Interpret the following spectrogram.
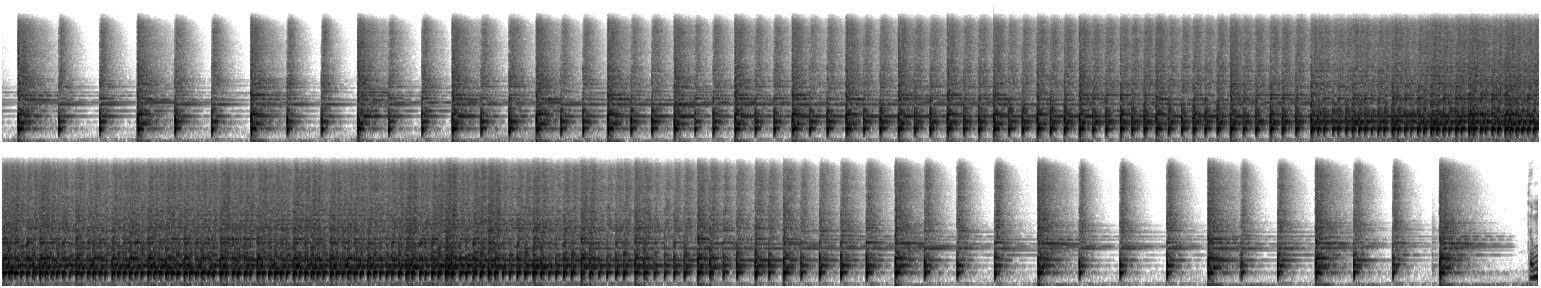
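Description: Snare drum played with sticks in a single stroke roll using the Moeller technique. The strokes start at a few a second, speed up into a continuous fast roll in the middle, then slow back down to separate strokes near the end.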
